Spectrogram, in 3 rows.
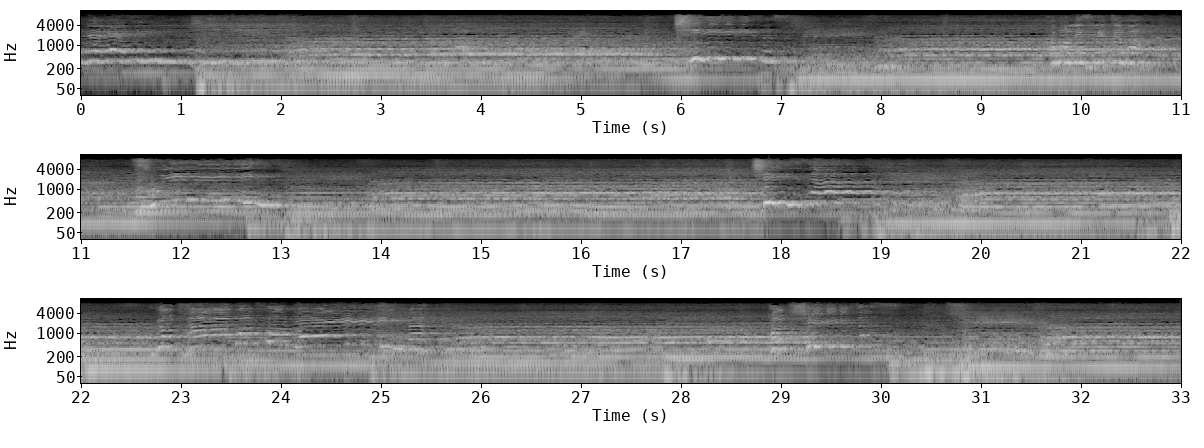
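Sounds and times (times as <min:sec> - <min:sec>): backing singers: 0:00.0 - 0:33.0
woman singing into microphone: 0:05.8 - 0:08.1, 0:11.6 - 0:13.3, 0:17.7 - 0:20.0, 0:22.7 - 0:25.9.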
